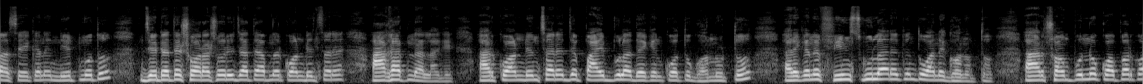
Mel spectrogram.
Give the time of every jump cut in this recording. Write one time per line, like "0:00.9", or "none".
none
